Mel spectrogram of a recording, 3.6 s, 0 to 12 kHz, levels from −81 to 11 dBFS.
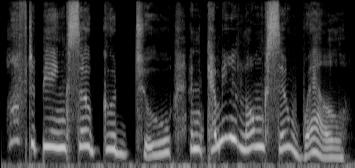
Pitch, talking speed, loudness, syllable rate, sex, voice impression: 255 Hz, 170 wpm, -20 LUFS, 4.6 syllables/s, female, feminine, very adult-like, slightly intellectual, slightly sweet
